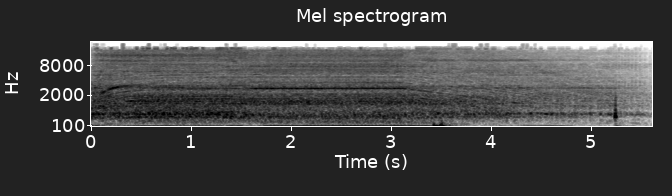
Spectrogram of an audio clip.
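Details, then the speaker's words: Hitachi H 60 MC hammer, sparking and down on power: rough crackly motor whine that stutters and grinds as it slows—armature burnt out, shorting, heavy brush sparking. "It is running, but it's sparking heavily. You can actually hear whenever it slows down, there's imperfections on the armature."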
